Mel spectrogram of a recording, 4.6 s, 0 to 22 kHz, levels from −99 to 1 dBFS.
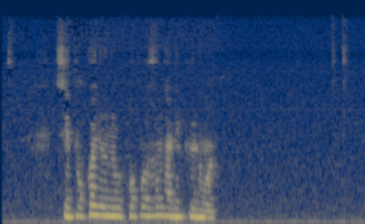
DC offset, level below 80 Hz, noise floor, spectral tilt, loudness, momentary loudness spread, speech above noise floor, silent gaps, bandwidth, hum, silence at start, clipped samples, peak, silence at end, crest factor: under 0.1%; -56 dBFS; -58 dBFS; -6.5 dB/octave; -33 LUFS; 23 LU; 27 dB; none; 15.5 kHz; none; 0.1 s; under 0.1%; -16 dBFS; 0.25 s; 18 dB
